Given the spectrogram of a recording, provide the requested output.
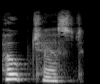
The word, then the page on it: hope chest: American English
